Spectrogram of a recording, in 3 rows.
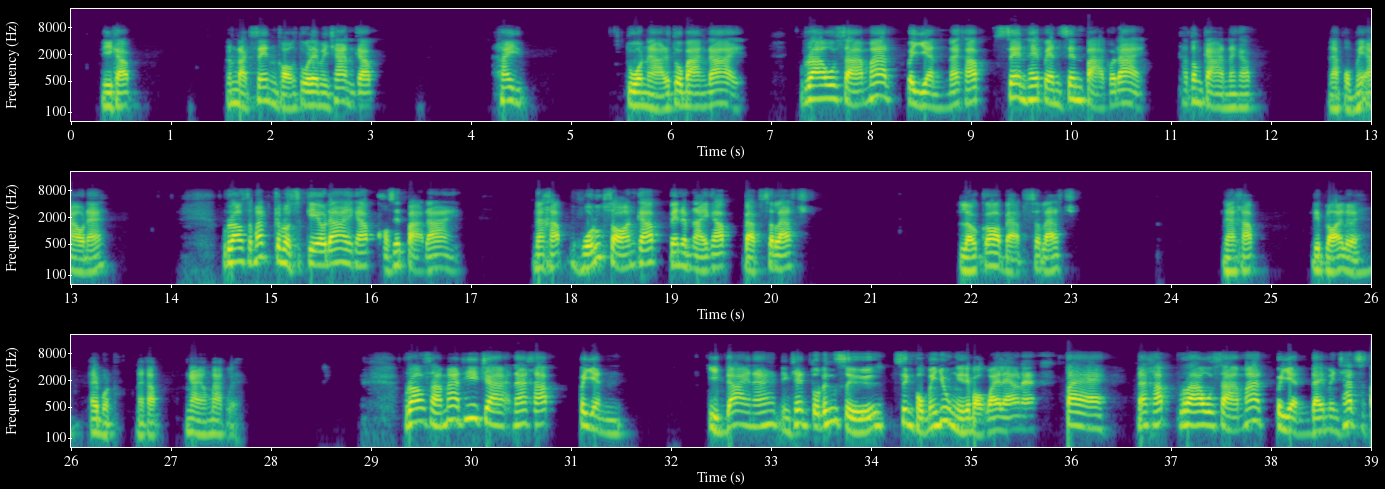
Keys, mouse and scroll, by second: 1.1-1.4 scroll up 2, 1.6 click, 2.0 scroll down 2, 3.0 click, 4.6 click, 5.4 click, 8.6 click, 9.9 click, 10.4 click, 11.4 click, 12.8 click, 13.6 click, 15.4 click, 16.0 click, 17.8 click, 21.0 click, 22.1 click, 23.6 click, 25.1 click, 25.5 scroll down 2, 26.3 scroll down 2, 26.7 scroll up 2, 31.1 click, 37.8 click.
